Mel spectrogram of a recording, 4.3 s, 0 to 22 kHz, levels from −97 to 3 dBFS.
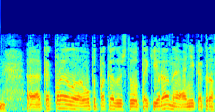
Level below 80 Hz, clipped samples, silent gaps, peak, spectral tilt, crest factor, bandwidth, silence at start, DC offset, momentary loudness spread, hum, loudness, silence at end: -48 dBFS; under 0.1%; none; -10 dBFS; -7.5 dB/octave; 12 dB; 6.4 kHz; 0 s; under 0.1%; 4 LU; none; -21 LUFS; 0 s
